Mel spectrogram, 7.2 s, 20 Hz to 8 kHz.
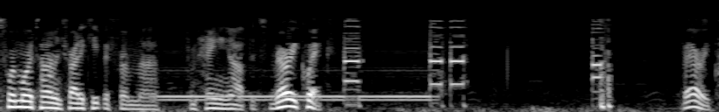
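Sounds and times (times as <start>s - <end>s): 
speech: 0.0s - 3.7s, 6.0s - 6.2s, 6.8s - 7.1s
faint hum: 0.0s - 7.1s
steady telephone dial tone: 1.6s - 4.6s.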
